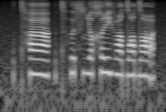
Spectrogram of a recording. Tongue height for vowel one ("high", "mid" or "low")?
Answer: low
